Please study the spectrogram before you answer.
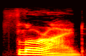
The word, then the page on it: fluoride: American English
